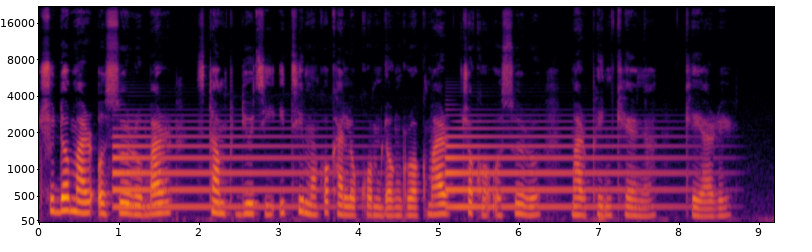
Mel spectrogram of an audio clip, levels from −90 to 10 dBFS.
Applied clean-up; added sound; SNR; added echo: none; Keyboard (musical); 6 dB; none.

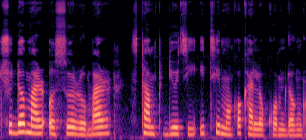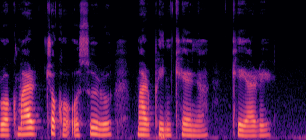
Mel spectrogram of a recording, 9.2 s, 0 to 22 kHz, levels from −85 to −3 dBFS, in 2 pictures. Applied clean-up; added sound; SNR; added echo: none; none; none; none.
